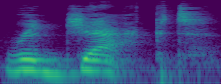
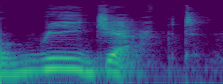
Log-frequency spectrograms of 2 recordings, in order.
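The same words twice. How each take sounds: First: "reject" as the verb, rih-JECT; "reject" with a short first syllable, stressed at the end; stress on second syllable. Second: "reject" as the noun, REE-ject; "reject" stressed at the front with a full ee; stress on first syllable. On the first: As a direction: punch the last syllable of "reject". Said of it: "As a verb". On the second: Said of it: "as a noun". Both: Shown as a demonstration.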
